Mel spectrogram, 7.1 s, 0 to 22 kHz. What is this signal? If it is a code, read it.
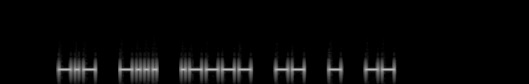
Morse code, heard as a keyed tone, about 22 wpm, spaced as for 16 wpm, 700 Hz. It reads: KB1MTM
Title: USA Call Signs - 6 Characters - 2x Character Spacing - 22wpm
